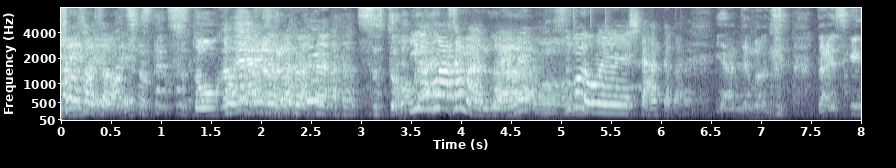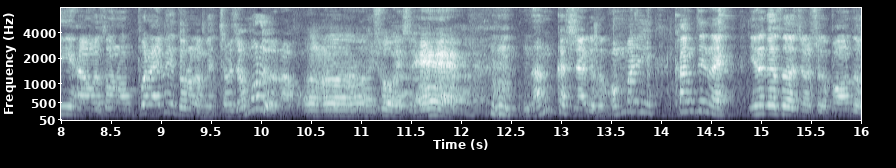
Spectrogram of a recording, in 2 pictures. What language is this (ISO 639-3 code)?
jpn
